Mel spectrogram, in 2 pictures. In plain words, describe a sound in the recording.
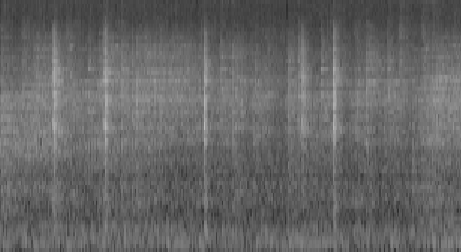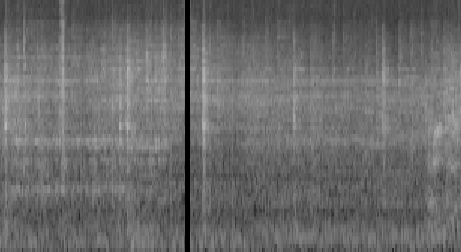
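A pinball clacks against bumpers and flippers.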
